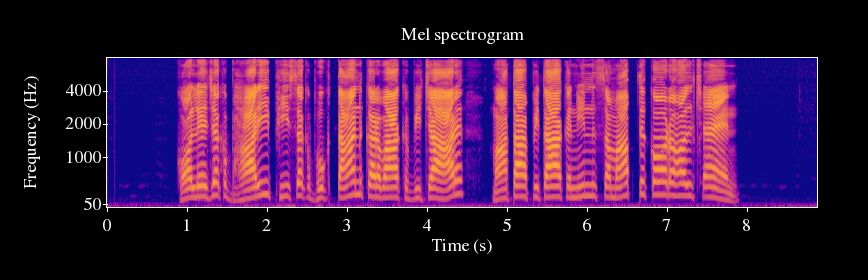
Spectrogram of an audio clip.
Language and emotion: Maithili, fearful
